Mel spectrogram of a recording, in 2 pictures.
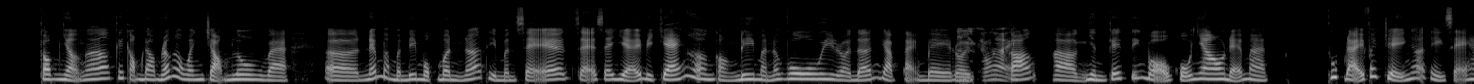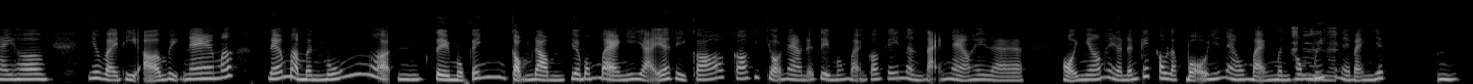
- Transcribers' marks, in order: tapping
- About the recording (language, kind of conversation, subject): Vietnamese, podcast, Bạn có mẹo nào dành cho người mới bắt đầu không?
